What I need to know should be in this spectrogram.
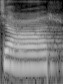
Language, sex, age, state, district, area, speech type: Punjabi, female, 30-45, Punjab, Fatehgarh Sahib, urban, read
